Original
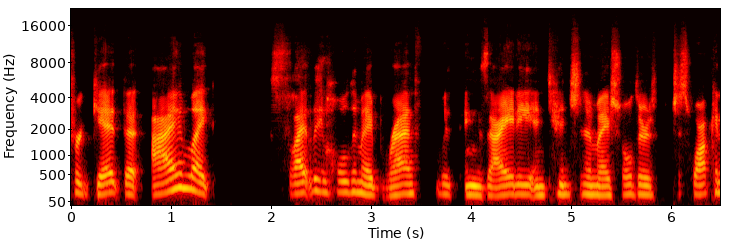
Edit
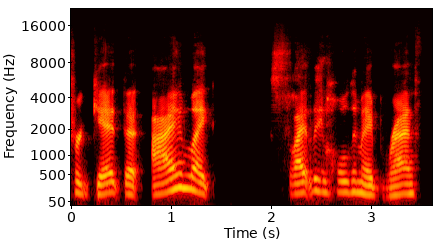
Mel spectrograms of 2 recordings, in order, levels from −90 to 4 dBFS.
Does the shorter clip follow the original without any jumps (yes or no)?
yes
